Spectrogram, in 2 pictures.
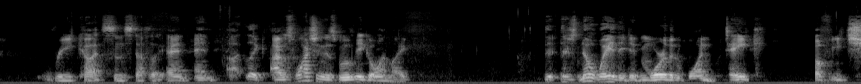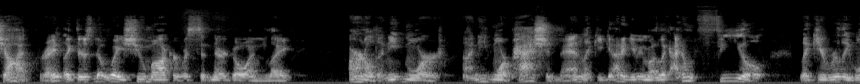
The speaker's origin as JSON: {"language": "English", "country": "Canada", "said": "as a Canadian, and as a Canadian who likes both sports and comics"}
